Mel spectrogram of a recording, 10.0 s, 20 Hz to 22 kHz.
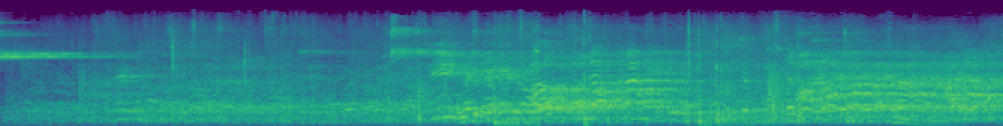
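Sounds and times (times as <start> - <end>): shoe squeaks: 2.9 - 5.2
players shouting: 7.8 - 10.0.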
